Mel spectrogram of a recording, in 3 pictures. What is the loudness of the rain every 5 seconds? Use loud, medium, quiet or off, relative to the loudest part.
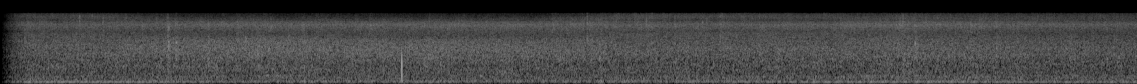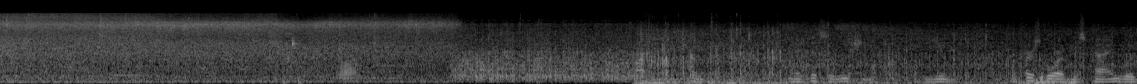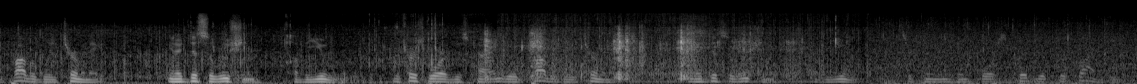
loud, loud, loud, medium, quiet, quiet, quiet.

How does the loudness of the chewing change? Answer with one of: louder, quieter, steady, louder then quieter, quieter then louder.
louder.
